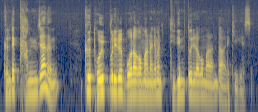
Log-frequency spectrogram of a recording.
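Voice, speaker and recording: A male pastor preaching a sermon, questioning the congregation and swinging between forceful emphasis and quiet asides. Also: fairly high pitch. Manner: emphatic preaching with rising and falling intensity, asks the congregation questions.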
